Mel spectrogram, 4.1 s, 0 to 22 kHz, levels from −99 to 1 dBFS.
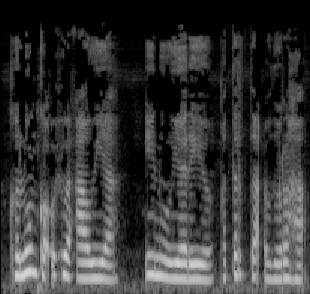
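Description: No audible technical faults here.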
